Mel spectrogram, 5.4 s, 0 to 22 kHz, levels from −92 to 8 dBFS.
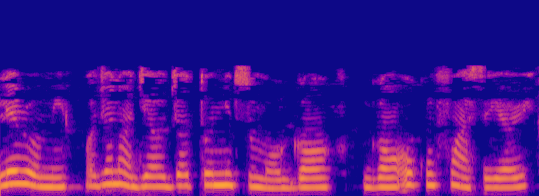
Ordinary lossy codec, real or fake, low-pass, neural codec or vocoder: MP3, 24 kbps; real; 5.4 kHz; none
